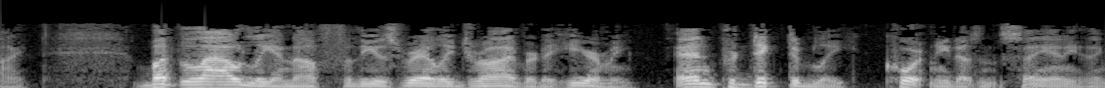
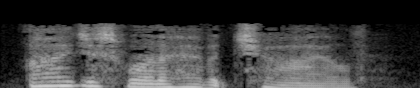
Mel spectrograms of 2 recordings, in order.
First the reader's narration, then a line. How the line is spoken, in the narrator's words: she says softly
